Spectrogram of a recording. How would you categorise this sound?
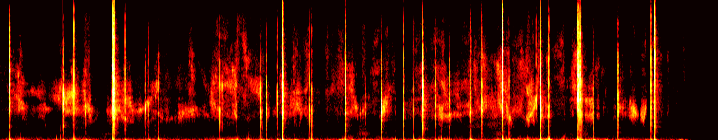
Sound effects > Objects / House appliances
